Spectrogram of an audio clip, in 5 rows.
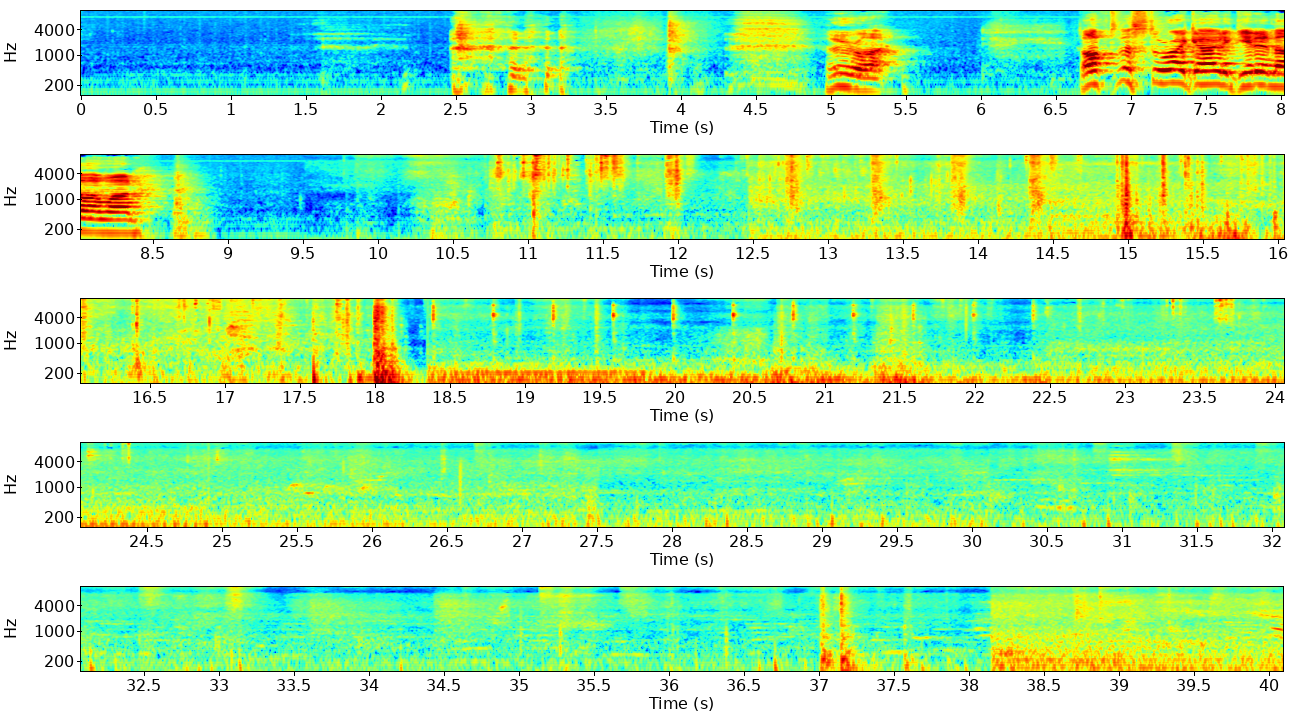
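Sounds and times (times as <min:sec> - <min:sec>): keys jangling: 0:10.7 - 0:13.1, 0:22.5 - 0:24.8
car engine and road rumble: 0:12.4 - 0:28.2
loud thump: 0:17.9 - 0:18.6, 0:20.4 - 0:22.3.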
